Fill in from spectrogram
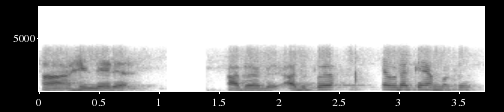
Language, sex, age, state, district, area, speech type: Malayalam, male, 30-45, Kerala, Malappuram, rural, conversation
